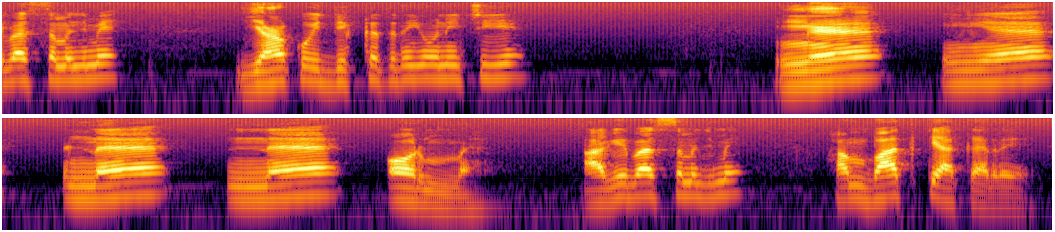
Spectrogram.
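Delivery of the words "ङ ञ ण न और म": ng, य, न, न, म sounded one by one, य as nya; nasal-letter drill. Shown as a demonstration. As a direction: recite the five nasals spaced out: ng, य, न, न, म. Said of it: "इसका उच्चारण कैसे करेंगे?". (ng य न न म अलग-अलग नाक से बोलें)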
